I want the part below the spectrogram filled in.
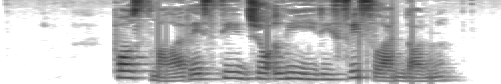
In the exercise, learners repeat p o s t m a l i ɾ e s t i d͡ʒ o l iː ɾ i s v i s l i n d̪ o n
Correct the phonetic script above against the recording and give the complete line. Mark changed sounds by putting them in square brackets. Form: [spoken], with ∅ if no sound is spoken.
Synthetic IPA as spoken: p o s t m a l [a] ɾ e s t i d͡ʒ o l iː ɾ i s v i s l [a] n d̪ o n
